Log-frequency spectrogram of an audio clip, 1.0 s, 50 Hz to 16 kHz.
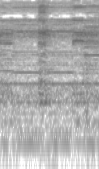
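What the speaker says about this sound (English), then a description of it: "It's currently printing a job, and this I would say is at extremely slow speed" A homemade screw-driven 3-axis 3D printer runs a job at extremely slow speed, giving a faint, steady mechanical hum with a soft click near the end.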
